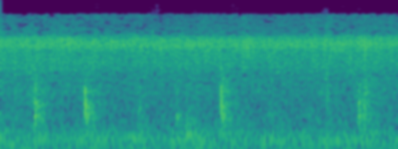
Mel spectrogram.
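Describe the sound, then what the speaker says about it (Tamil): Dried red chillies and onion sizzle in hot oil for a kara chutney, a steady close frying crackle with occasional stirring scrapes. "இப்போது லைட்டாக அந்த வரமிளகாய் வறுப்பட்டுருச்சு"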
